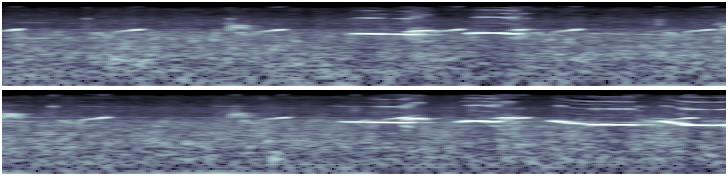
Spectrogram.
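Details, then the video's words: White-rumped shama singing, used as a lure for shamas that have gone quiet: rapid clear whistles sliding upward, some dropping at the end, delivered in loose bursts with faint high notes behind. "pancingan dan masteran murai batu macet bunyi"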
